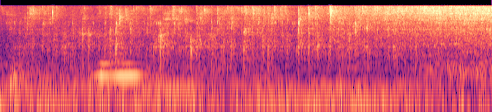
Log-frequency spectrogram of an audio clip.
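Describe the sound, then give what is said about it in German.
Grasshoppers frying in a pan give off a steady, dense sizzle with crackling pops scattered throughout, and a brief low tone rings out early on. No one speaks. “Hier, diese Heuschrecken. Ne? Ja, es, brät aber schon.”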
